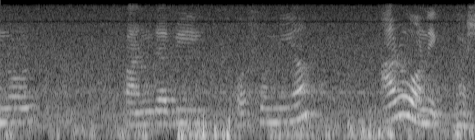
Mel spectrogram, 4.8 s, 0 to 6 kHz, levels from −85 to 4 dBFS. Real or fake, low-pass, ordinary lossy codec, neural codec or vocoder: real; 5.4 kHz; none; none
